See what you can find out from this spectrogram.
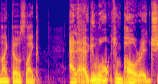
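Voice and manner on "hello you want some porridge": slow, exaggerated rough English accent; caricatured English accent, drawn out. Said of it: "there's a couple in England".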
